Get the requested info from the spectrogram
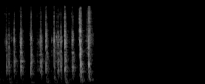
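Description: Keyboard typing sound effect: a quick run of clicks that stops about a second in, laid under on-screen text being typed out letter by letter.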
